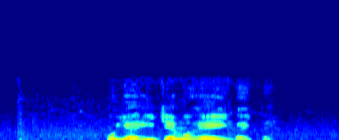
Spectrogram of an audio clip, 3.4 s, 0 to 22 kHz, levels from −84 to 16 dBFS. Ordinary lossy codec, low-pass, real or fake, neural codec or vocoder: Opus, 24 kbps; 9.9 kHz; real; none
